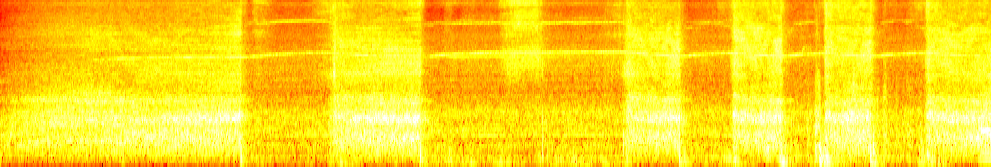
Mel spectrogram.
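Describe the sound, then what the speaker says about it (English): Hoover vacuum cleaner running at a fireplace, a steady loud airy hiss and whine that keeps cutting out and back in as the nozzle is moved, several brief breaks in the noise. "So I've got a Hoover down here, a trusty Hoover."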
